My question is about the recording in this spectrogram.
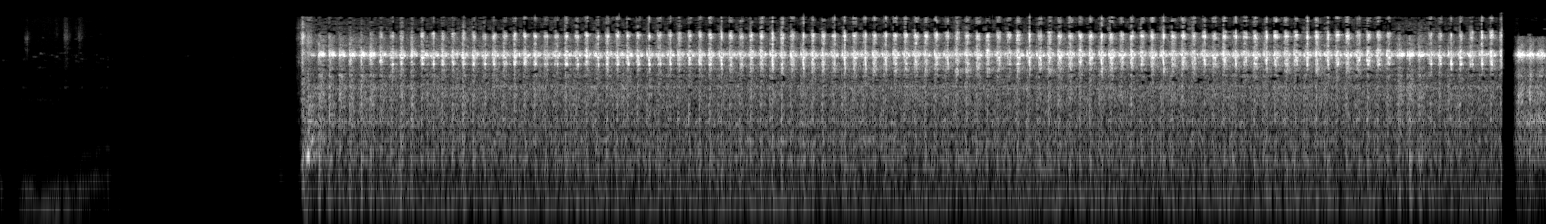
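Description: Vertical slotting machine's cutter stroking rapidly up and down, cutting teeth into a steel crown-wheel blank: a steady, fast, rhythmic clatter with a bright metallic ring that starts about two seconds in, after near silence, and breaks off for an instant near the end.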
